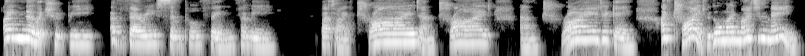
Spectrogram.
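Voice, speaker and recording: A woman's voice: medium pitch, very animated, slow, hardly any pauses, a little mellow. Woman voicing a flustered little chameleon boy. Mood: fretful. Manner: pleading, flustered. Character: anxious, earnest little male chameleon. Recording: echoey room.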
